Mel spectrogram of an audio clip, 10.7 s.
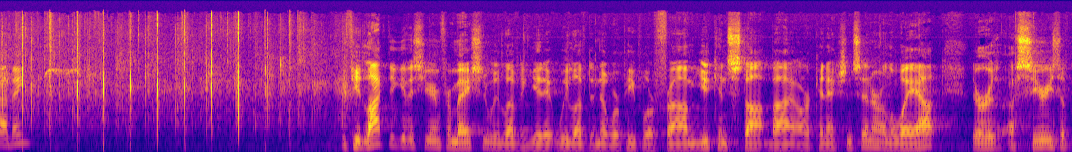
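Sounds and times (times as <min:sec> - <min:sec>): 
speech: 0:00.0 - 0:00.5, 0:03.4 - 0:10.7
group applauding: 0:00.0 - 0:03.6.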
